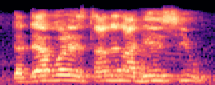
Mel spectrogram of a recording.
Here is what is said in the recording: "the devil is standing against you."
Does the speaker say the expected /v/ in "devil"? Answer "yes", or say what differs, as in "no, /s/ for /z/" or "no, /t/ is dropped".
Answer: yes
